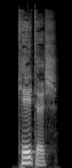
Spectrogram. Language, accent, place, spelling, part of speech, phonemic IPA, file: German, Germany, Berlin, keltisch, adjective, /ˈkɛltɪʃ/, De-keltisch.ogg
- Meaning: Celtic (of the Celts; of the style of the Celts)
